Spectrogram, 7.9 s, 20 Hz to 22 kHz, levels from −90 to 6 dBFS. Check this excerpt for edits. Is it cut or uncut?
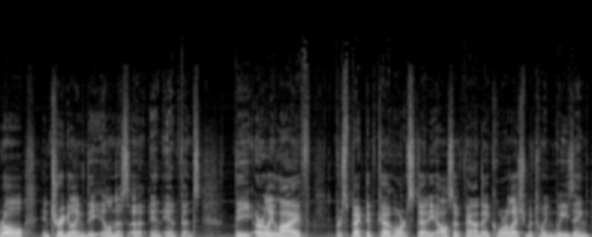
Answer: uncut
